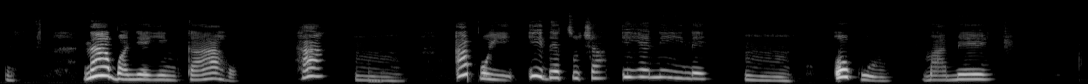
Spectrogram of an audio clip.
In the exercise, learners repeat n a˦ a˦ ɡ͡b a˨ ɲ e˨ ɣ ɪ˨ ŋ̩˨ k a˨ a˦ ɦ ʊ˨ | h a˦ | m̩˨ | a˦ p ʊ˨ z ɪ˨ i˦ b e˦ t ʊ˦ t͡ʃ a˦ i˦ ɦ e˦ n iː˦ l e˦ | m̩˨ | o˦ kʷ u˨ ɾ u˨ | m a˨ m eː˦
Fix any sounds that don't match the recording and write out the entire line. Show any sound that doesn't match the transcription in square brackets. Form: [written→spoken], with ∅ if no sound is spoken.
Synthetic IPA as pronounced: n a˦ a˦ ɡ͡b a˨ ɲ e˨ ɣ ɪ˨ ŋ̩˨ k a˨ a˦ ɦ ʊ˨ | h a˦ | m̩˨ | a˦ p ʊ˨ [z→ɣ] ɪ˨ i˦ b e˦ t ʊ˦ t͡ʃ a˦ i˦ ɦ e˦ n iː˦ l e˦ | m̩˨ | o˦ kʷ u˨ ɾ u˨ | m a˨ m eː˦

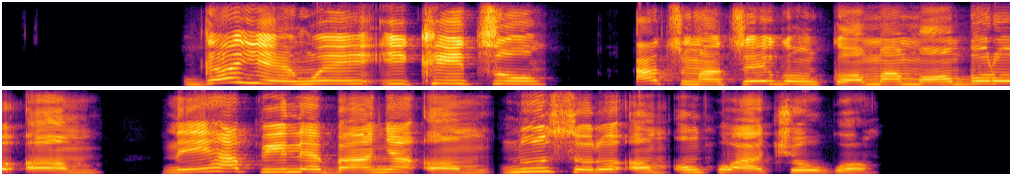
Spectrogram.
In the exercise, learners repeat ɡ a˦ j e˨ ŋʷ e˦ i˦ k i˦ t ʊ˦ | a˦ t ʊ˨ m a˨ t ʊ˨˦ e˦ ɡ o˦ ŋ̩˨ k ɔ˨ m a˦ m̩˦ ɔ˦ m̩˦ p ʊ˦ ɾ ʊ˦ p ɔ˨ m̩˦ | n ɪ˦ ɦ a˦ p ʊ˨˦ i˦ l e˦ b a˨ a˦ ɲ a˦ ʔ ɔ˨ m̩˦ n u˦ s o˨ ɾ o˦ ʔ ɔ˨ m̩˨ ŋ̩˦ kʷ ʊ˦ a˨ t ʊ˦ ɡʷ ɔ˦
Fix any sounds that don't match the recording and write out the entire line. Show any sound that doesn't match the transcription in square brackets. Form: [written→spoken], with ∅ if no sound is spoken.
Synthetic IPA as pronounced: ɡ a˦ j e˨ ŋʷ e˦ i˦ k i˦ t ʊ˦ | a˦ t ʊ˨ m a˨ t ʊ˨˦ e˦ ɡ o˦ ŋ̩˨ k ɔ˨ m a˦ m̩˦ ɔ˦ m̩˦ [p→b] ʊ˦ ɾ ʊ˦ [p→ʔ] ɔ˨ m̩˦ | n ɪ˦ ɦ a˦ p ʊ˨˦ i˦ l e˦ b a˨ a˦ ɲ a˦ ʔ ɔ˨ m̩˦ n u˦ s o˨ ɾ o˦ ʔ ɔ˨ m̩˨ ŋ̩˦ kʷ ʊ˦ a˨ [t→t͡ʃ] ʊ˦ ɡʷ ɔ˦

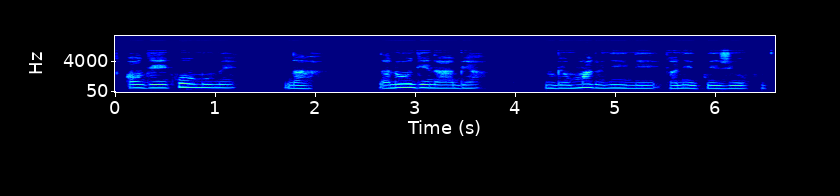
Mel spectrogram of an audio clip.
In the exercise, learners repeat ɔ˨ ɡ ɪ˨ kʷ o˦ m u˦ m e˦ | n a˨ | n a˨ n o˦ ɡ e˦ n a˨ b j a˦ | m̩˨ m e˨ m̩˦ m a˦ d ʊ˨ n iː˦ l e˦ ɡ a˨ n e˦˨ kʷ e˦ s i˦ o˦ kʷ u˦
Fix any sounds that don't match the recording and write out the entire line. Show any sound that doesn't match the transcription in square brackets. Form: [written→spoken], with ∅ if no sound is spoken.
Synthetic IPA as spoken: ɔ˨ ɡ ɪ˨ kʷ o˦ m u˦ m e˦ | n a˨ | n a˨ n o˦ ɡ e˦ n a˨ b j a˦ | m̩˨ [m→b] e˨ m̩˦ m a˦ d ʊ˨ n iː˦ l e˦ ɡ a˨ n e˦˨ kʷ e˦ [s→z] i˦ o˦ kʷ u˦

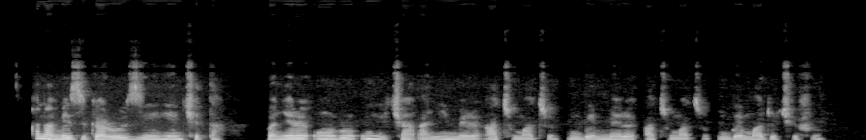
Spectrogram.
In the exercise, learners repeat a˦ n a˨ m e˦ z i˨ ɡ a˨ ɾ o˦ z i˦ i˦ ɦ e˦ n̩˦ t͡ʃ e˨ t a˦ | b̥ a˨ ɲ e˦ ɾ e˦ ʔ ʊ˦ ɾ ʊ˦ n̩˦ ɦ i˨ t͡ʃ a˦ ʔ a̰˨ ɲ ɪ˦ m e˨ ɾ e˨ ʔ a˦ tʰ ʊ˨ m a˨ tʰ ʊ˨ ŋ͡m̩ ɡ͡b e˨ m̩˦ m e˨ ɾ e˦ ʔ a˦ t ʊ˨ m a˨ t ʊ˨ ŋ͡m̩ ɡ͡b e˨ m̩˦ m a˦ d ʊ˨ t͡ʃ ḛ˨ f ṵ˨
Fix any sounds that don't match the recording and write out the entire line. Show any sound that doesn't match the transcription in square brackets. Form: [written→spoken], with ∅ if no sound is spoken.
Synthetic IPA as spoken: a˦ n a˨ m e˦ z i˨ ɡ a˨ ɾ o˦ z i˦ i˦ ɦ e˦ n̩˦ t͡ʃ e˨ t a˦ | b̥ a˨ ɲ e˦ ɾ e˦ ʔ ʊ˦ ɾ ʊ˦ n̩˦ ɦ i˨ t͡ʃ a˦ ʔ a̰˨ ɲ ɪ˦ m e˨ ɾ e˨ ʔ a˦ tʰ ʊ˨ m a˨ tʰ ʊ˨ ŋ͡m̩ ɡ͡b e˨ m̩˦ m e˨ ɾ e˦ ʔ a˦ t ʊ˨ m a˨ t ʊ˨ ŋ͡m̩ ɡ͡b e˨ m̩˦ m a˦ d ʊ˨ t͡ʃ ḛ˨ f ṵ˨

